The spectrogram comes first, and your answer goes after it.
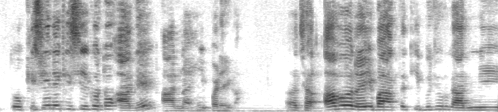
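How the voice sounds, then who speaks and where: A man's high voice with lively intonation. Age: 60s. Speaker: apple farmer. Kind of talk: casual chat.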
